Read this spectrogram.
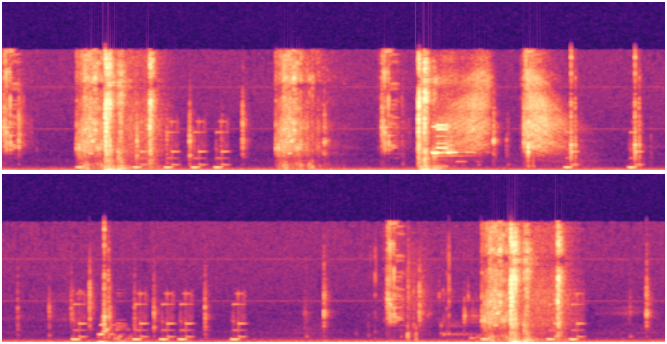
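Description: Short electronic menu blips sound in quick runs.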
